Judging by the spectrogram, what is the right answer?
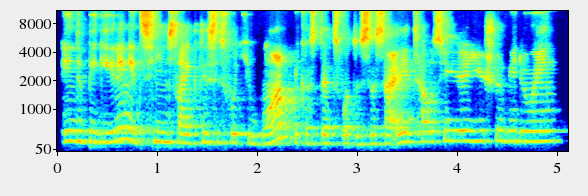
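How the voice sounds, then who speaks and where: A woman's voice: a little high, a little fast. A woman guest telling her story candidly in an interview, reflective and hesitant, restarting her sentences often. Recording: roomy echo.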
